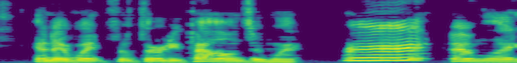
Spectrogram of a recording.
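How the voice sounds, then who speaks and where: A woman's animated tone at a medium pitch. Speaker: life coach vlogger. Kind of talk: casual vlog monologue. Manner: fast.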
